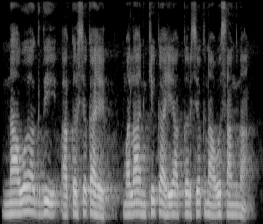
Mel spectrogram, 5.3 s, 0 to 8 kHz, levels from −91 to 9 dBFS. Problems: constant background noise, echo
